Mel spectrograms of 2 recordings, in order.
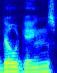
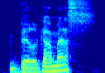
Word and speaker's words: Bilgames: Uh, I pronounce it Bill Games because it looks like Bills, but um, the correct pronunciation for it would be Bilgames.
